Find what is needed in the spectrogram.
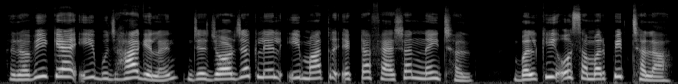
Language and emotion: Maithili, neutral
